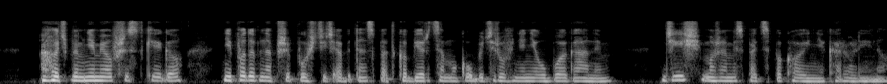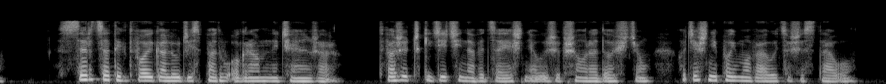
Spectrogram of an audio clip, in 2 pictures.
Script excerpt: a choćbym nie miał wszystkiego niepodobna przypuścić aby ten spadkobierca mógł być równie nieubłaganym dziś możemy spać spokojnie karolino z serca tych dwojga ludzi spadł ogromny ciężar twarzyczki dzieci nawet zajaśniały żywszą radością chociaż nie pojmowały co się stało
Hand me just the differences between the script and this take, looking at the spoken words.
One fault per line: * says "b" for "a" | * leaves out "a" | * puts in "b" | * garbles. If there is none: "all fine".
all fine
